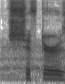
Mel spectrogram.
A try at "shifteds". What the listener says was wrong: Shifteds, not ters.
